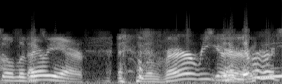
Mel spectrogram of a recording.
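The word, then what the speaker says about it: Le Verrier: Leverrier or Leverrier? Leverrier. Are you That's sure? how I'm saying it. Rhymes with derriere.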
